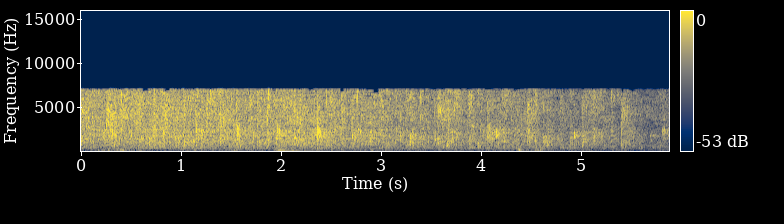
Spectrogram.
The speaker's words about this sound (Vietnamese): Chúng ta dâng lên Chúa mẹ tràng pháo tay.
